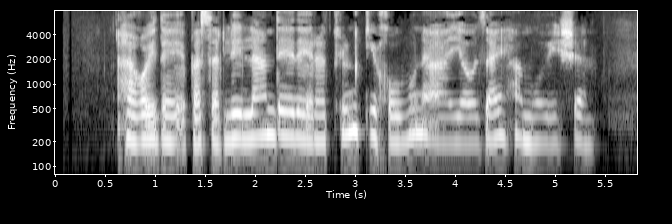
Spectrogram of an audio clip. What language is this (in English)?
Pashto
